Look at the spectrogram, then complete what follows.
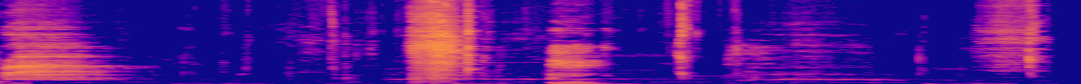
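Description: Close-miked eating sounds: small clicks of a spoon against a disposable cup and chewing, with a few short airy slurping noises and a brief vocal sound about three seconds in.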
